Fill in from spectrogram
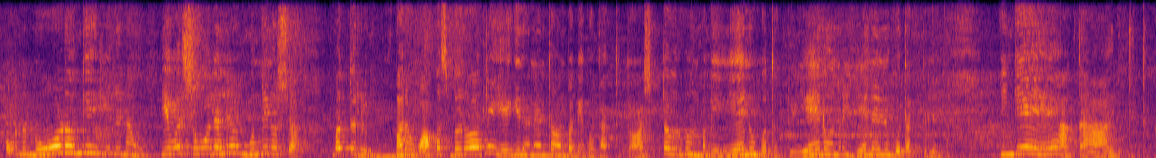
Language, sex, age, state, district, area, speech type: Kannada, female, 30-45, Karnataka, Chikkamagaluru, rural, spontaneous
